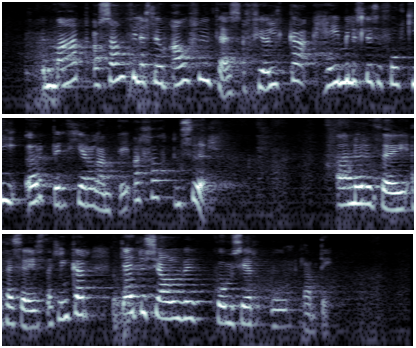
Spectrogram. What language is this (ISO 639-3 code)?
isl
